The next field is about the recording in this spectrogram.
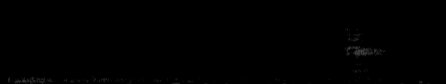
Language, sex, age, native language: Icelandic, female, 50-59, Icelandic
